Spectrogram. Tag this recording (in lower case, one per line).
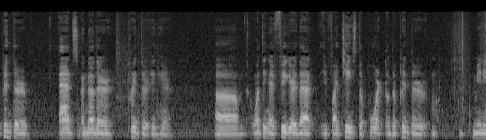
speech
